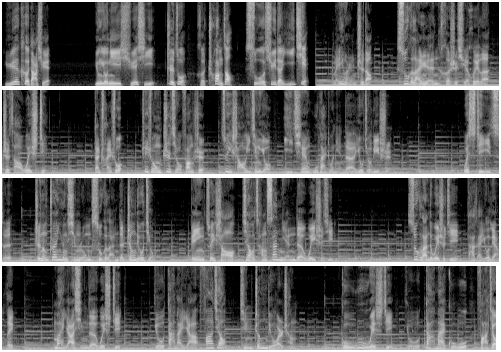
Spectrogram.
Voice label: Mandarin

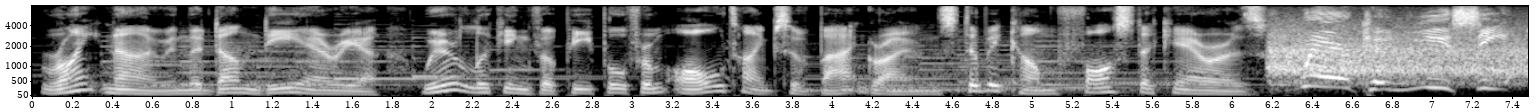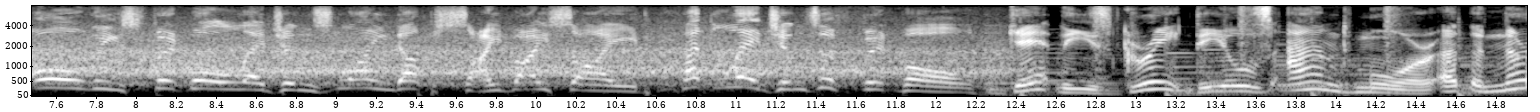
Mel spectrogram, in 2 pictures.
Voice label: Scottish

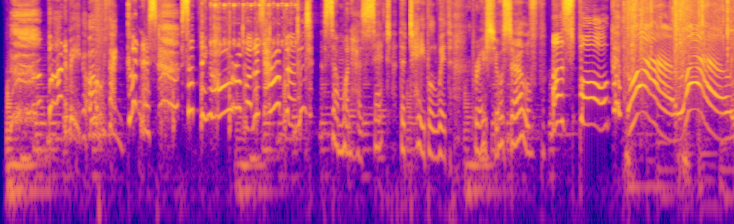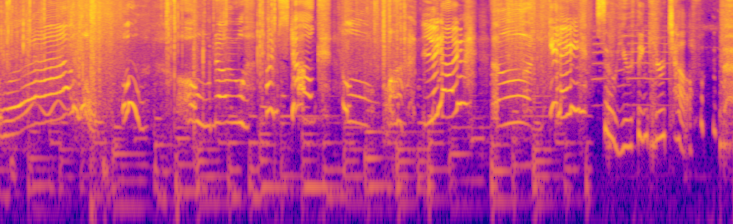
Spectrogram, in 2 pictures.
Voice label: Animation

